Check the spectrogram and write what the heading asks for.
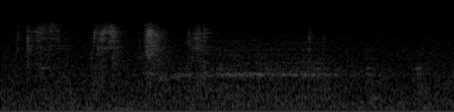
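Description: Near silence, with a few faint light clicks from a small threaded end cap being screwed by hand into a bicycle platform pedal's aluminium body.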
